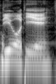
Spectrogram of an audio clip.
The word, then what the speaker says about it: Dota: ตกลงอ่านว่า .a หรือ Dota หรือ DOTA Dota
